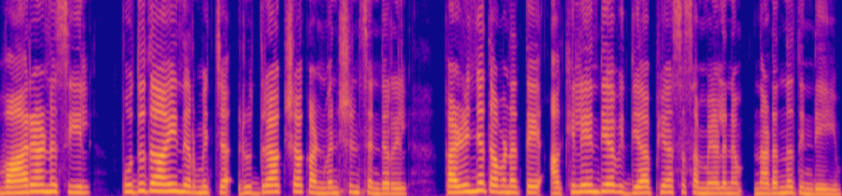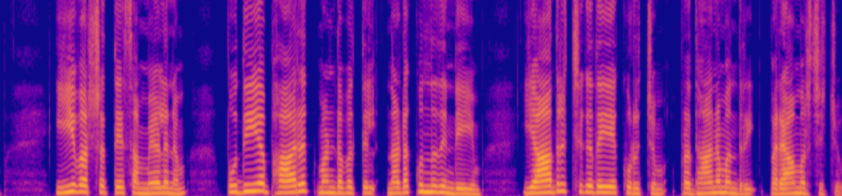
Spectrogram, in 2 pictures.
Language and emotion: Malayalam, neutral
